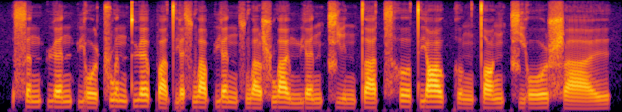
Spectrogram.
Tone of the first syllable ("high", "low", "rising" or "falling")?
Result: rising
